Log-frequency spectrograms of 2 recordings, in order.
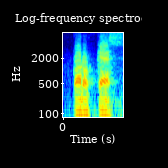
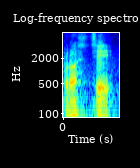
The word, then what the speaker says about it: Porsche: Jadi sebaik-baik kendaraan sekarang ini ada mobil namanya Porkes ya, atau Porsche, ya, bacanya itu Porsche, Porkes. Itu harganya itu 60 miliar kira-kira.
